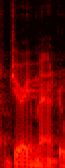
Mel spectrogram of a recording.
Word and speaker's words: gerrymander: We pronounce gerrymander with a soft G.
